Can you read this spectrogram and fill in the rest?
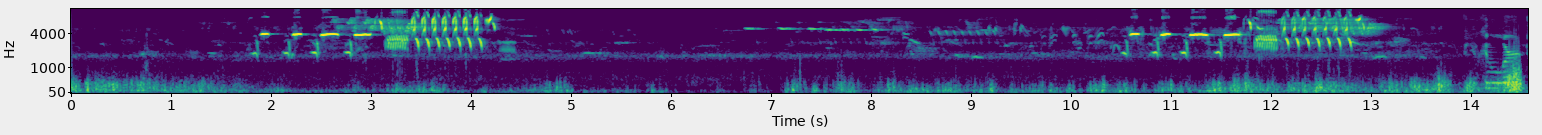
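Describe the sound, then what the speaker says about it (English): A song sparrow sings twice, each song opening with a few sharp chips, then a trill and a jumbled flourish, clear over faint background noise in a Pioneer Valley setting. "The song of the song sparrow is typically 3 or 4 chips, followed by a trill, followed by a jumble of other noises."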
